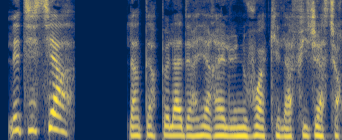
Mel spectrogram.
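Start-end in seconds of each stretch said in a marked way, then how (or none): 0.1-0.7 high-pitched hail by name; calling out. A narrator's reading. Woman hailing neighbour from behind, calling out. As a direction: call to catch someone's attention.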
